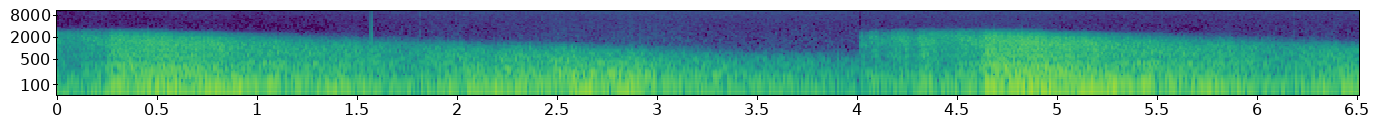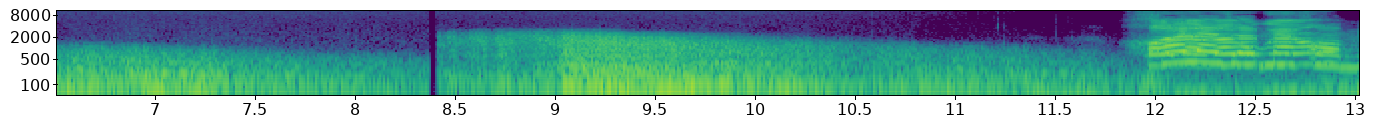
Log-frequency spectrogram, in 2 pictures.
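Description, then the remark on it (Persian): Three heavy rolls of thunder, each a loud, deep crack that rumbles and fades over about four seconds. A brief voice speaks at the very end. “آفرین، صدای الماسک یا رعد و برق.”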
